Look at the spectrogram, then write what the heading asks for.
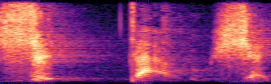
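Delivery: put-on hushed shout. Speaker recalling jumping around the living room at 3 a.m., retelling a quiet shout. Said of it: "Do you ever shout quietly?".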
